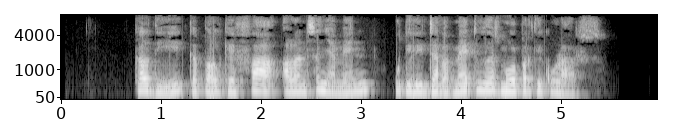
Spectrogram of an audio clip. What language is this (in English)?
Catalan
